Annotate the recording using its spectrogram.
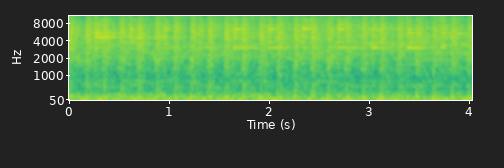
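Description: Live metal band at full volume: distorted electric guitars and bass over fast, steady drumming with rapid drum hits and a heavy low end.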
